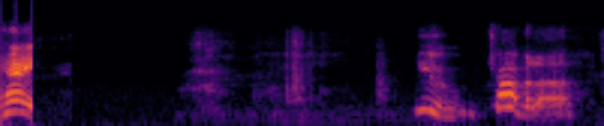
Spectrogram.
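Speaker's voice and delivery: very loud, booming hailing shout. Calling out to an unmoving figure at the edge of darkness: shouting in character. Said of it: "I'm gonna shout at it and just say".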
